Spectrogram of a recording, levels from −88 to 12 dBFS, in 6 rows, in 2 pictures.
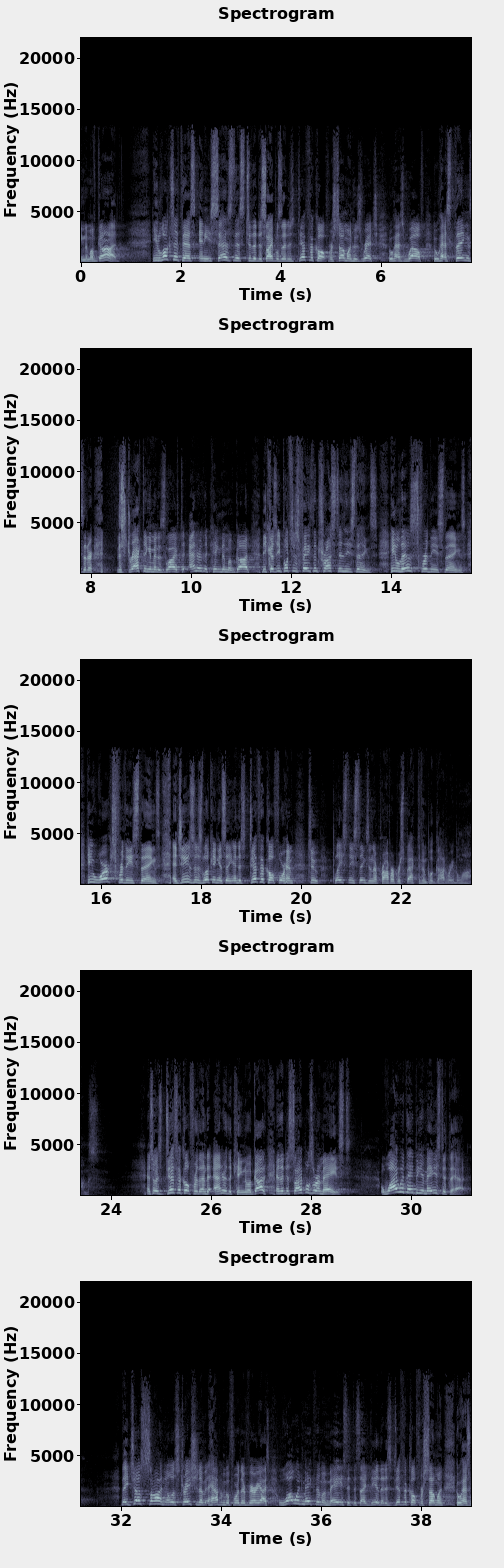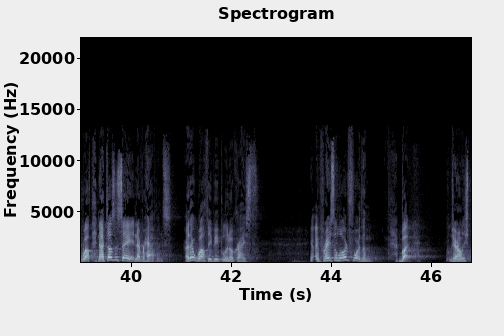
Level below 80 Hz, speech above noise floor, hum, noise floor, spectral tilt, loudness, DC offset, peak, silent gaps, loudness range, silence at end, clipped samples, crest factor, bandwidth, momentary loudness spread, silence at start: -80 dBFS; 48 dB; none; -74 dBFS; -3 dB/octave; -25 LUFS; under 0.1%; -4 dBFS; none; 5 LU; 0 s; under 0.1%; 22 dB; 13.5 kHz; 11 LU; 0 s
